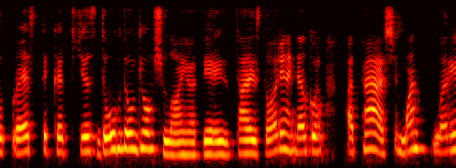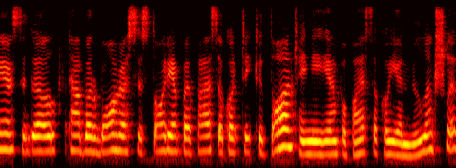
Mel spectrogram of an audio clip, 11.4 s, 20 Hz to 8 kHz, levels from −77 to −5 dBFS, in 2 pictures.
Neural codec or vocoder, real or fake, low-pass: codec, 16 kHz, 1 kbps, FunCodec, trained on LibriTTS, 50 frames a second; fake; 7.2 kHz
